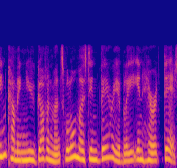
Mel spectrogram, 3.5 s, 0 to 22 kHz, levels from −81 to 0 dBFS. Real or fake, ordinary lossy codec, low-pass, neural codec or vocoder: fake; AAC, 48 kbps; 7.2 kHz; vocoder, 22.05 kHz, 80 mel bands, WaveNeXt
